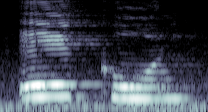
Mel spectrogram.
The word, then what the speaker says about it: École: E with an accent aigu is pronounced as A. École.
